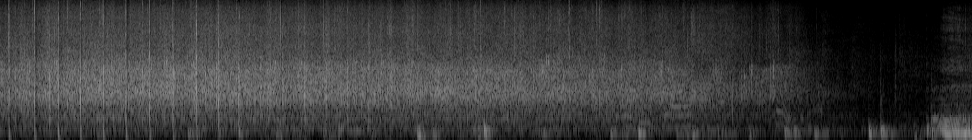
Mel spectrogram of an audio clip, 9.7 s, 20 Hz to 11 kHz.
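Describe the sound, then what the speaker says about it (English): An awards-ceremony audience applauds the eight staff awardees, sustained clapping that holds strong for several seconds, then thins out and fades as a few last claps and murmurs remain. "one more round of applause for the 8 awardees"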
